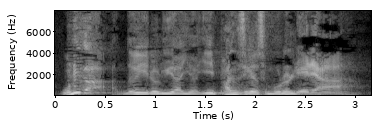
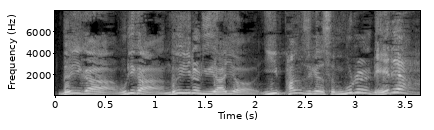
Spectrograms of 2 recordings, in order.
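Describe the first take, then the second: First: Said in the usual way. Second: Angry Moses. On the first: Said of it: "그렇게 해야지". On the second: Acted. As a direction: hurl the question in rage. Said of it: "모세 화가 나가지고요".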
